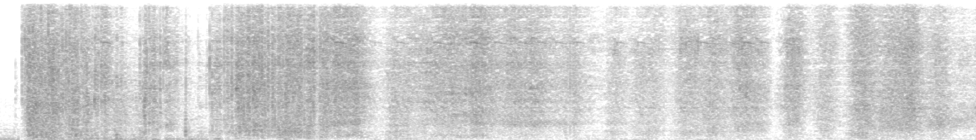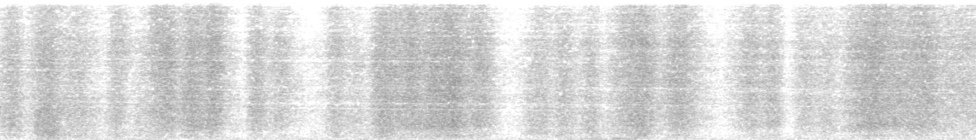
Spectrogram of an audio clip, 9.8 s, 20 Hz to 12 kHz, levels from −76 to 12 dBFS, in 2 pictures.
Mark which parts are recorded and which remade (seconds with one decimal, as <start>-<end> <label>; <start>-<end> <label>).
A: 0.0-0.5 recorded; 0.5-4.0 remade; 4.0-9.8 recorded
